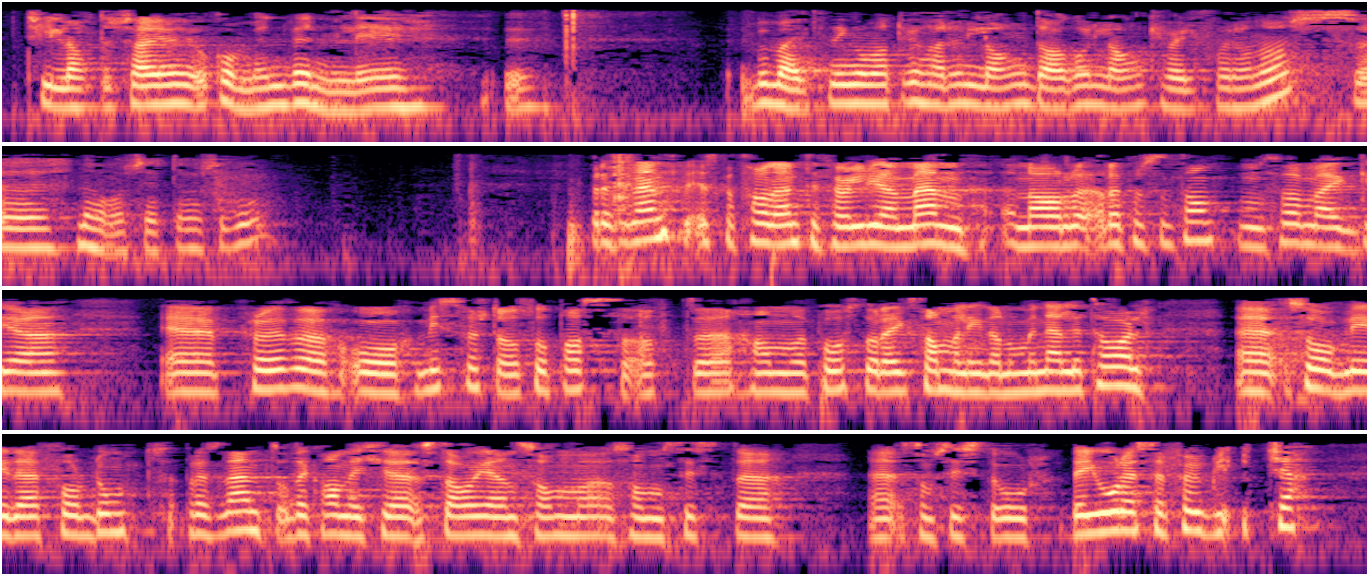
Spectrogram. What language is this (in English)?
Norwegian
